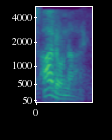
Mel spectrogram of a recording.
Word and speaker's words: Adonai: Rabbi Nachman ben Yitzhak says, "In this current age, the name of God is written as Yod and He with Vav and He, and we pronounce it, though, as Adonai.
